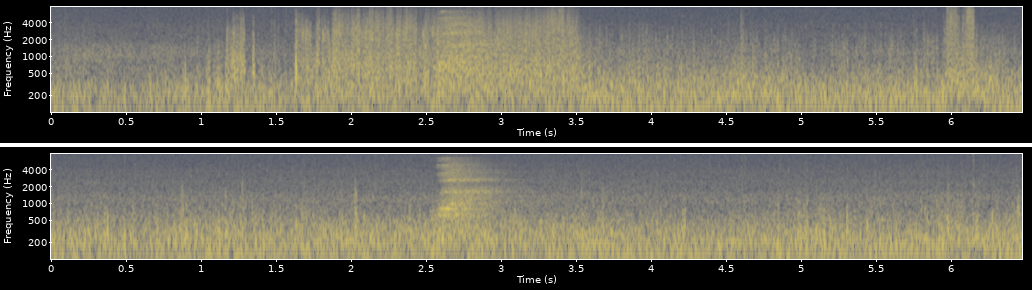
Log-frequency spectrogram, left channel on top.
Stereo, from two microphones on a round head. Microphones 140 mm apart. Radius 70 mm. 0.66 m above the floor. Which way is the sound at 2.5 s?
5° right (ahead or behind).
